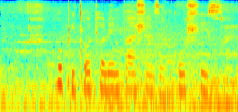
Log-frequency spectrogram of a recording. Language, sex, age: Xhosa, female, 31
